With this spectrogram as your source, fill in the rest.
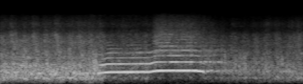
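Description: A steam whistle blows loudly.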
